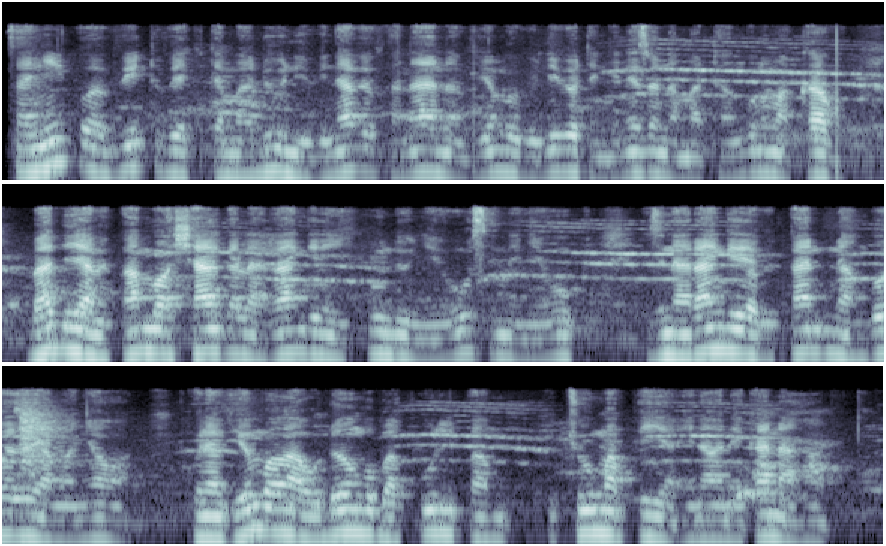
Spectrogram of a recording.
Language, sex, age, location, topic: Swahili, male, 25-35, Kisumu, health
